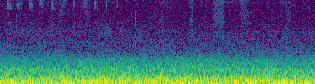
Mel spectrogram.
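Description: A car engine hums and road noise rumbles steadily from inside a moving car.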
